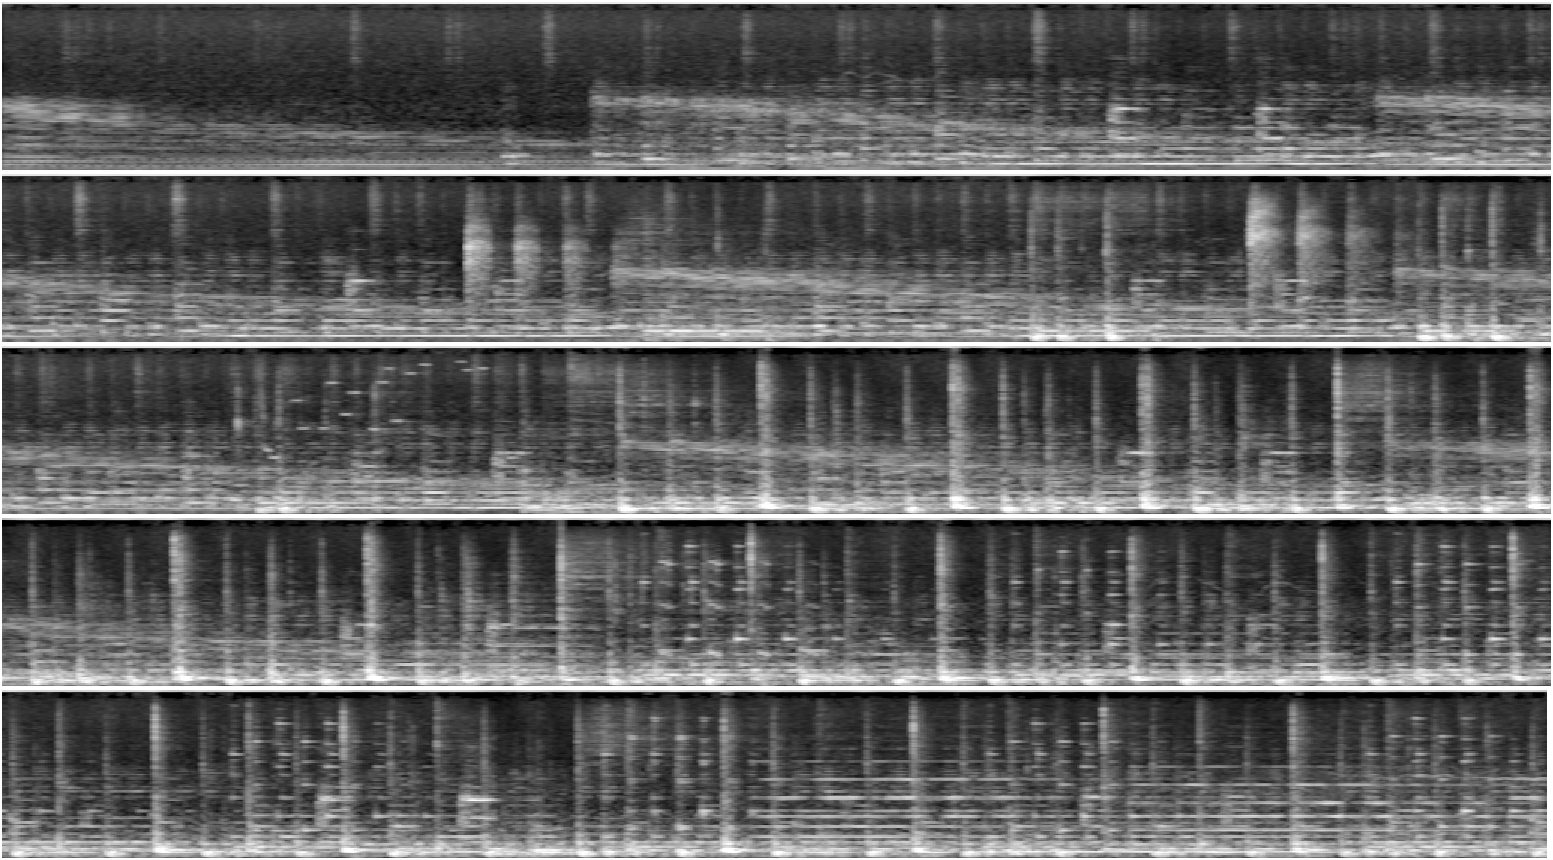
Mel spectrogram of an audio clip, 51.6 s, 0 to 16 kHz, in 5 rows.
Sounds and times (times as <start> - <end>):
Music: 0.0 - 51.6.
